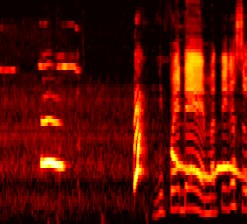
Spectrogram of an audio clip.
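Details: Japanese Spitz dog giving a short steady high whine, then a sharp rising yelp, followed by a longer wavering whine with rich harmonics that dips and rises over the final second.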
